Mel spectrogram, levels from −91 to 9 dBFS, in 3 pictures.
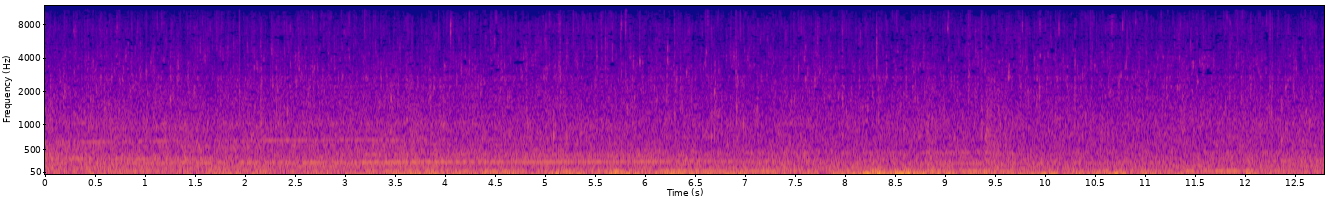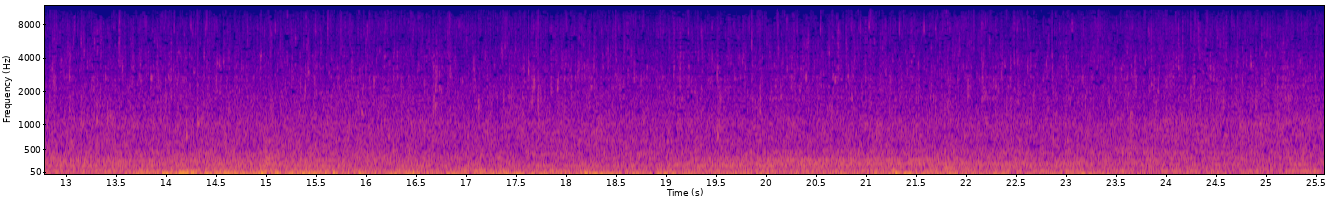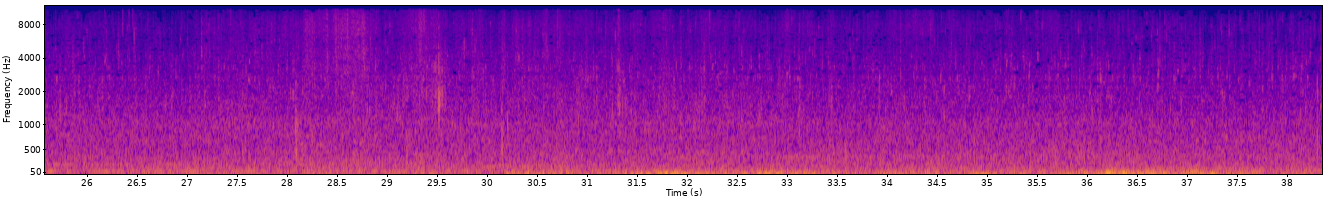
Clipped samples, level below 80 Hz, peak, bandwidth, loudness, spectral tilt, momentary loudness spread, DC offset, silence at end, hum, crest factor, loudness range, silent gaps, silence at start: under 0.1%; -34 dBFS; -12 dBFS; 11 kHz; -35 LUFS; -6 dB/octave; 5 LU; under 0.1%; 0 s; none; 18 dB; 3 LU; none; 0 s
